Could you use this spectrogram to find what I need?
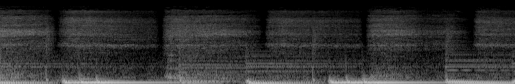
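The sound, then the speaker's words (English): Rhythmic breathing in and out through the nose, steady and paced as an exercise tempo. Airy inhales and exhales alternate evenly over several cycles, fairly loud and with no talking. “Inhale through the nose, exhale through the nose. At the minute, the tempo should sound like this.”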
